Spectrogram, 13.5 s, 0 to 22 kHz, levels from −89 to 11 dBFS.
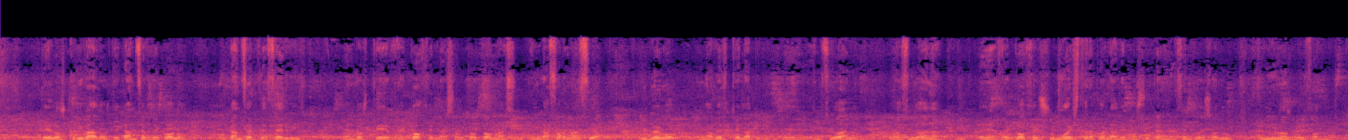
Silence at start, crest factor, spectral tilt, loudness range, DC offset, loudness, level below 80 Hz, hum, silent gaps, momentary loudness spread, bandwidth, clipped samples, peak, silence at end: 0 s; 16 dB; -5 dB/octave; 1 LU; under 0.1%; -19 LUFS; -48 dBFS; none; none; 6 LU; 16.5 kHz; under 0.1%; -4 dBFS; 0 s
